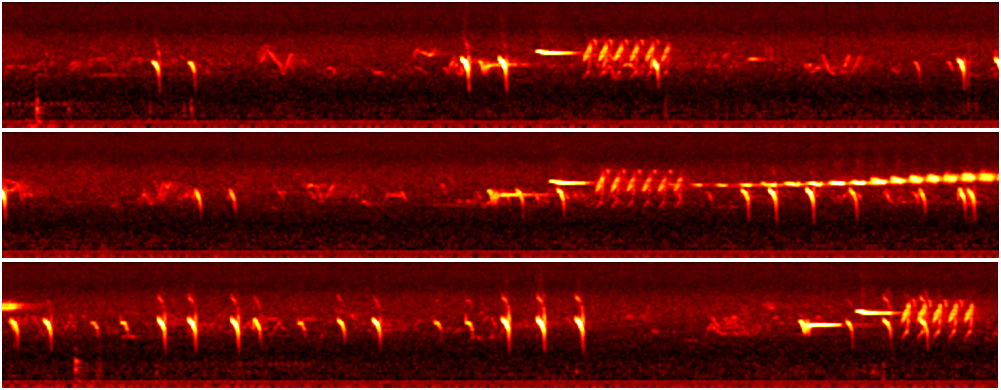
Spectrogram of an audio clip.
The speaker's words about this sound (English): start recording these birds that are close now. Definitely big guy.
